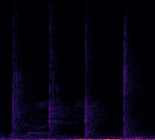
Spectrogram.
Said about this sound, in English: Not a lot of claps on that one. Because people are like, oh, man. Yeah, it just got real.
